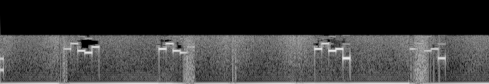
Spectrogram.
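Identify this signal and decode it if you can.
Five-tone selective call (ZVEI), heard as quick runs of five tones, tones of about 70 ms. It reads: 88769 88783
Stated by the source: Five-tone ZVEI selective call received on an SDR.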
